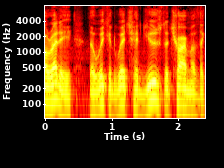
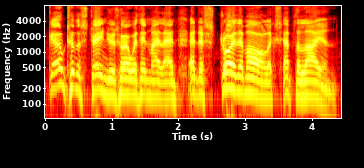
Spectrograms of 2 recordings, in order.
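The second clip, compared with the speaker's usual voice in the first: high, loud witch voice; commanding Wicked Witch; 7 semitones higher, 5 dB louder than usual. A narrator's reading. Wicked Witch to the winged monkeys, high loud command. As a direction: order the monkeys about as an imperious witch.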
